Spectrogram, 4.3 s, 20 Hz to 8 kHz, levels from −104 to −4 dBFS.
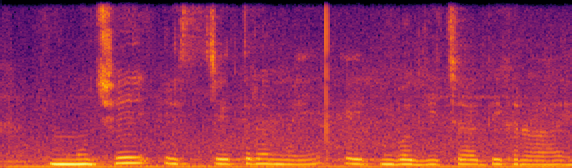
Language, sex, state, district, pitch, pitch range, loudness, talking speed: Hindi, female, Madhya Pradesh, Dhar, 215 Hz, 205-225 Hz, -19 LUFS, 125 wpm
